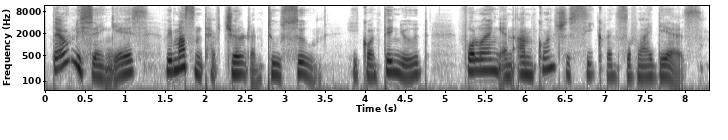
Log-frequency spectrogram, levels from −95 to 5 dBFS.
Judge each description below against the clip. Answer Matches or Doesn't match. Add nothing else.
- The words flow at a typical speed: Doesn't match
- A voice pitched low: Doesn't match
